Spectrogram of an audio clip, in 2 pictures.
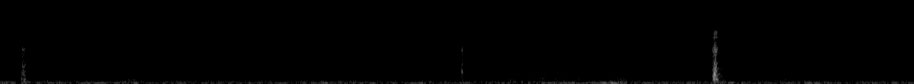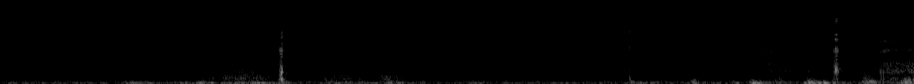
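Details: Hiccups that have lasted for hours and keep getting worse: sharp, brief hiccups recurring irregularly every few seconds in a quiet room, with faint breathing between.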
